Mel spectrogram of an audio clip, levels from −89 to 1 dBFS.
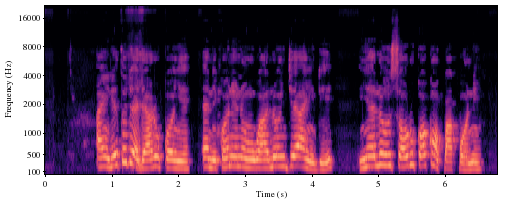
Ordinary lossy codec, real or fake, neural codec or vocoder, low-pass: none; real; none; 19.8 kHz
